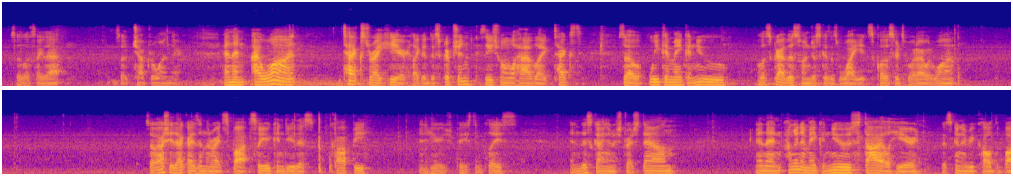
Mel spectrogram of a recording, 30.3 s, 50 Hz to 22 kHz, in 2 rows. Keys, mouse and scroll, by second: 0.1 click, 4.2 w, 10.3-11.2 scroll down 1, 12.3-13.1 scroll down 1, 13.1 click, 17.4 Escape, 18.6 click, 19.8 ctrl+c, 21.0 click, 21.4 right click, 22.0 click, 23.3 click.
